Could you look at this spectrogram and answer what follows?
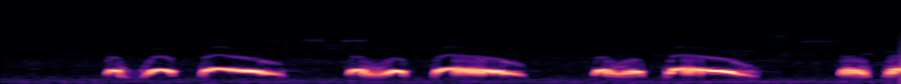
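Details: Spotted dove call used to lure doves into a trap: three phrases of a quick double-humped coo and a long, slightly descending croo, about a second apart, with a fourth beginning at the end.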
